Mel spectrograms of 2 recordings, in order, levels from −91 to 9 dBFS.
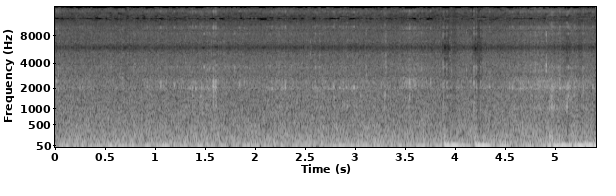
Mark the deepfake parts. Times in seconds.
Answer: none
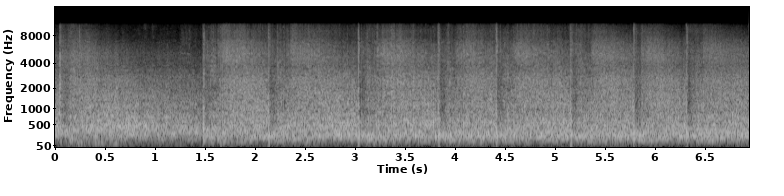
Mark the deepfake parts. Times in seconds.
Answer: 1.3-5.4 (vocoder, WaveNeXt)

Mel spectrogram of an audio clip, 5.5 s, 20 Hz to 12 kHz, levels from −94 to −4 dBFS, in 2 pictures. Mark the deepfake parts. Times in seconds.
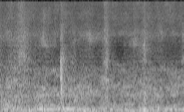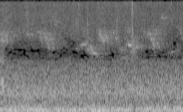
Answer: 0.0-2.8 (codec, SNAC)

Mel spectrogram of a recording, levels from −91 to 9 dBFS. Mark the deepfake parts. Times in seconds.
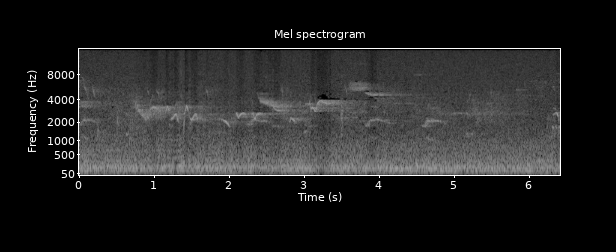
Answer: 0.7-3.0 (vocoder, Vocos); 4.4-6.0

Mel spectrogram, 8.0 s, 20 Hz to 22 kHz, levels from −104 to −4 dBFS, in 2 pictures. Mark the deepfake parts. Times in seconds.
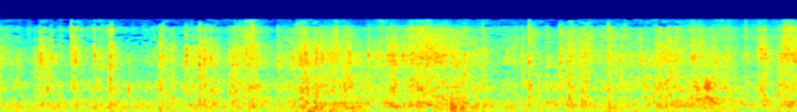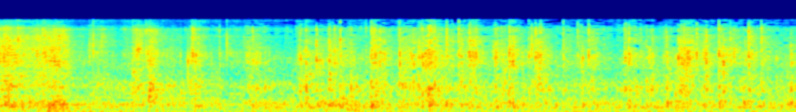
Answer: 1.6-2.3 (codec, SNAC); 3.4-5.2

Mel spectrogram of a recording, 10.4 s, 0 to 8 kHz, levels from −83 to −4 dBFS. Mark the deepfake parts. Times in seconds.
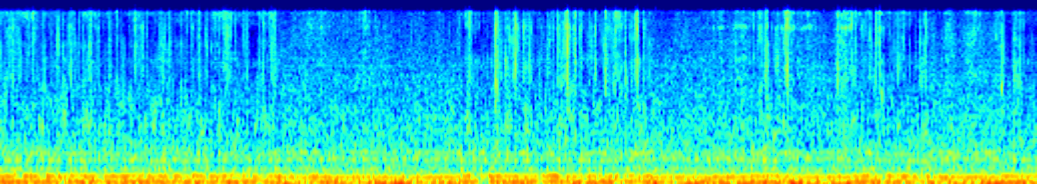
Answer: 0.0-2.8 (vocoder, BigVGAN v2); 4.6-6.5; 7.5-7.9; 8.5-9.3; 10.0-10.4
